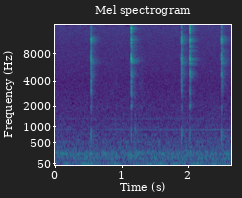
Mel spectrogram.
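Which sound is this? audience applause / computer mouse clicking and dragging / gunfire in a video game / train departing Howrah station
computer mouse clicking and dragging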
